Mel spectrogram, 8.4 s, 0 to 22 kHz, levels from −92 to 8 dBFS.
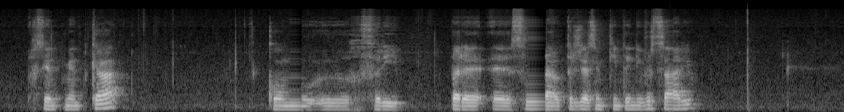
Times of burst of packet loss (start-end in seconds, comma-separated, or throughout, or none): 2.91-3.03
